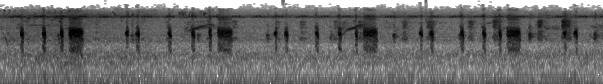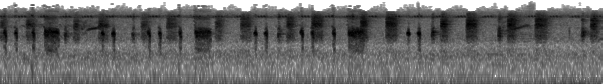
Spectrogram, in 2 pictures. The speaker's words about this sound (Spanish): Estamos en Doñana, en el Coto del Rey, en la límite norte del Parque de Doñana, y aquí ajea y corechea una perdiz y otra le responderá enseguida.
